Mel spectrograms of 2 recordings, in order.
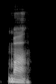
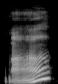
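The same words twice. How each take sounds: First: The syllable is light with no set pitch. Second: The pitch rises through the syllable. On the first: "There's no tone at all" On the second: "then there's a rising tone"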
